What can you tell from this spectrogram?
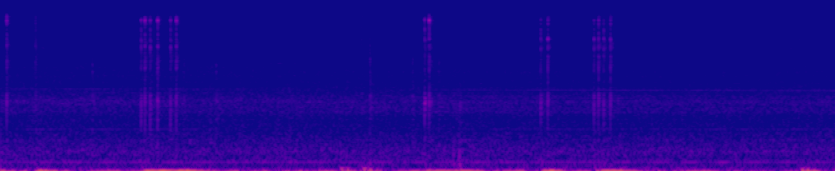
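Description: Scattered clicks from a computer mouse and keyboard, some single and some in quick runs of two or three, over a steady low hum.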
